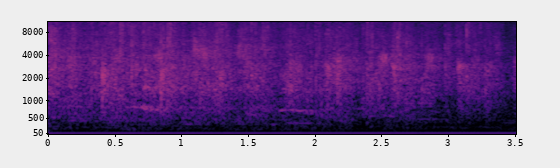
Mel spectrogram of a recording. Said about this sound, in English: Somebody clap your hands and praise God.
